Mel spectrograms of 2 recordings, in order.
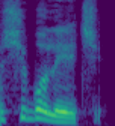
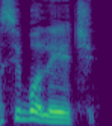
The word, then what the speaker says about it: chibolete: Então lhe diziam: "Diz agora chibolete". E ele dizia cebolete, pois ele não conseguia pronunciar corretamente.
